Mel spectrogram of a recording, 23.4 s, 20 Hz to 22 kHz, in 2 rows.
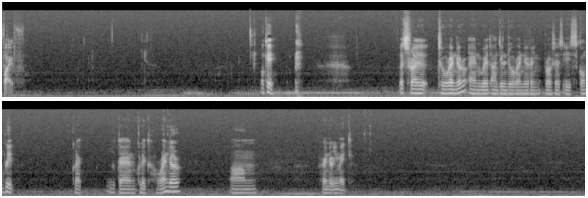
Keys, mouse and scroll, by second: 0.1 5, 0.2 Return, 4.6 scroll down 2, 14.9 click, 18.9 click.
